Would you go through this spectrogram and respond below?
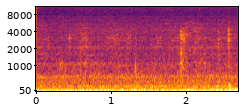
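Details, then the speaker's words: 2014 Honda CR-V test drive at low speed after tightening the rear sway bar linkage, which caused a rear bobbling noise (shocks not replaced); only low steady road rumble over bumps, no rattle from rear; quiet rear suspension after fix. "it's uh it's totally tight now 100% yeah fully cranked and what's more no noise"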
